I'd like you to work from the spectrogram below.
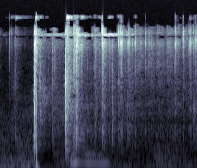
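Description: A coin drops and rings into a corner twice, each sharp metallic strike followed by a fading chime and light rattling as it settles, then a brief scatter of small clinks.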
